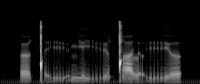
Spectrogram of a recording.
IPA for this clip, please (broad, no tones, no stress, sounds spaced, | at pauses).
œ ǃ ḛ rʲ ə̰ nʲ ɛ j rʲ ɔ ŋ͡ǃ a l ə̰ rʲ ə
